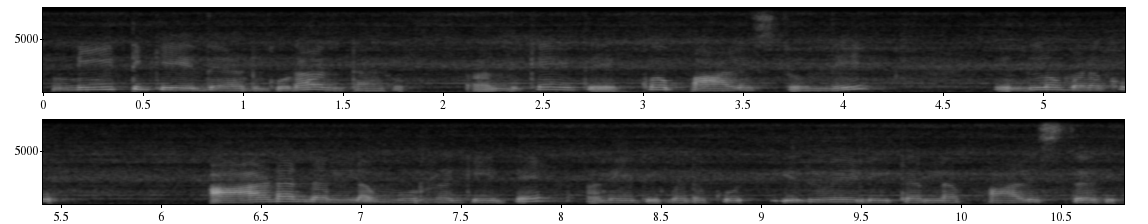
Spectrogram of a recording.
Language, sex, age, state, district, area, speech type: Telugu, female, 18-30, Telangana, Jagtial, rural, spontaneous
